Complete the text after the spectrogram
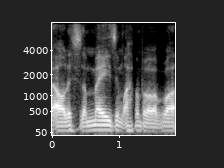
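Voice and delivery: ordinary delivery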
